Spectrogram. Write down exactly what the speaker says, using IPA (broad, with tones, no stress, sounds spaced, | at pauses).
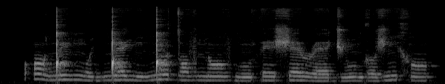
ʔ ɔ˦˨ ŋ͡ǃ ẽ˧ ɡ ŋʷ i˨ ɡ ŋ͡ǃ ɛ˧ j ĩ˨ ŋ͡ǃ ɤ˦ d ɔ˧ v n ɔ̃˧ v ɡ ũ˨ θ e˧ ʃ ɛ˧ ɹ ɛ˨ d͡ʒ ũ˨ ɡ ɤ˨ ʒ ĩ˦ x ɔ̃˧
